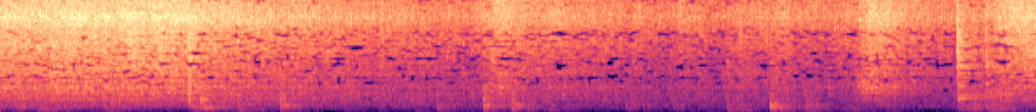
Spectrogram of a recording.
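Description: Tomato purée frying in hot oil with onions in a steel kadai, sizzling as it is stirred and scraped around the pan with a spatula in several strokes. The sizzle is loudest at first and dies down after a second or two. This is the purée cooking down until the oil separates.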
